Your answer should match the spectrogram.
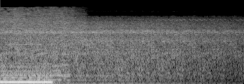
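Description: End of a breakcore track. A low held bass note cuts off about half a second in, leaving a noisy tail that fades away.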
